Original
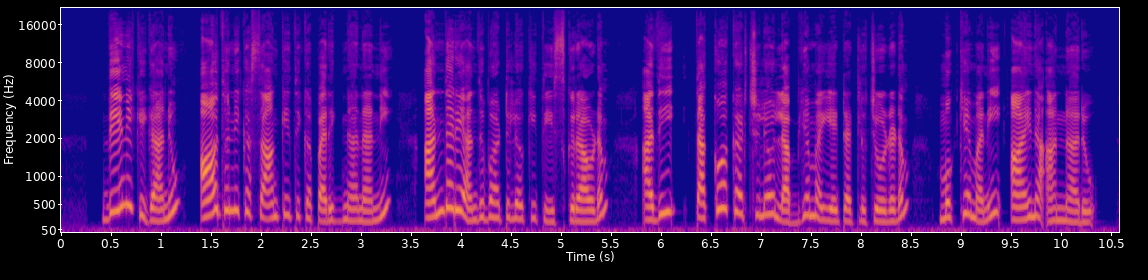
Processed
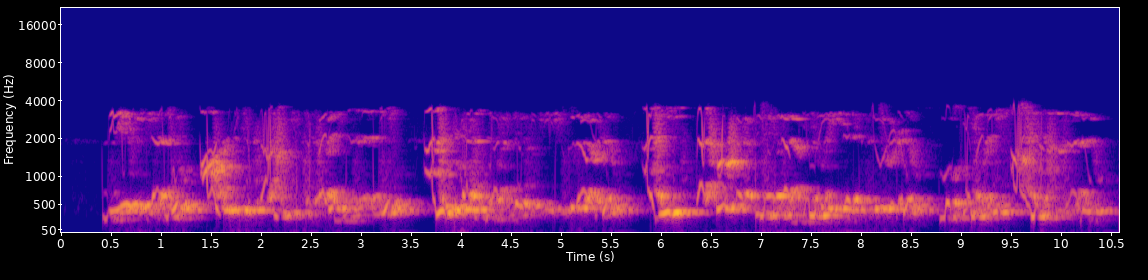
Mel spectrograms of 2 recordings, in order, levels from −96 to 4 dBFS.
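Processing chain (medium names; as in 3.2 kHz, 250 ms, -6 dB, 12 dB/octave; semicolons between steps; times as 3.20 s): formants replaced by sine waves; bass shelf 350 Hz +8.5 dB; reverberation RT60 0.50 s, pre-delay 50 ms, DRR -5 dB; trim -6 dB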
